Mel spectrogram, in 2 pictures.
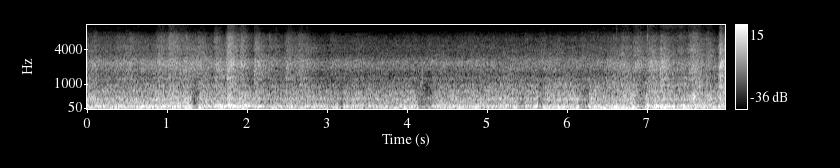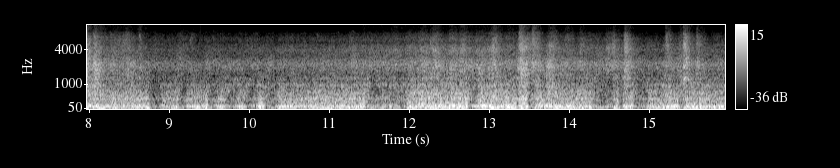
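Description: Amrit Bharat Express passenger train running along the track: a steady heavy rumble of wheels on rails, with irregular clicks and knocks of clickety-clack over rail joints.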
